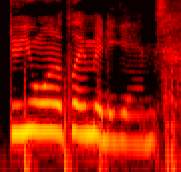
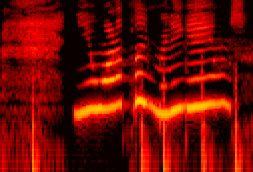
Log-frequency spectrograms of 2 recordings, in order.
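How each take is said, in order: First: It is said in his normal voice. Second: It is said in a put-on kid voice.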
